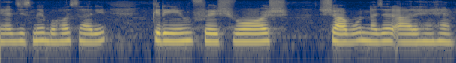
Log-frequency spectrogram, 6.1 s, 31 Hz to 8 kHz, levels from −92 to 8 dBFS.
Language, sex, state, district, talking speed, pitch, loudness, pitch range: Hindi, female, Jharkhand, Deoghar, 120 wpm, 210 Hz, -18 LUFS, 205-220 Hz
